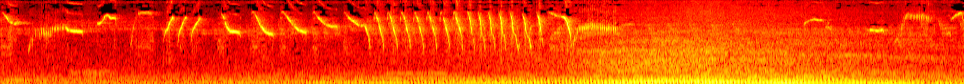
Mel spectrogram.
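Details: Canary, described as overweight and reluctant to sing, kept in an aviary, gives rising whistled notes and then a fast run of evenly spaced high trill notes, while a low rumbling hum swells and takes over the second half.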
